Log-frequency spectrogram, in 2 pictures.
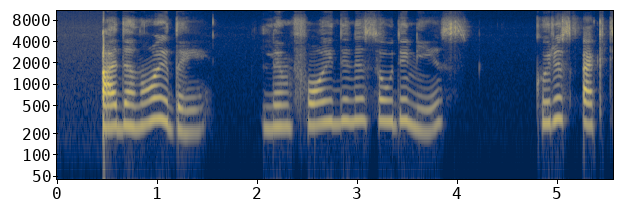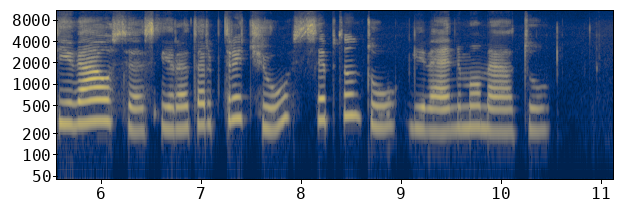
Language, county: Lithuanian, Telšiai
